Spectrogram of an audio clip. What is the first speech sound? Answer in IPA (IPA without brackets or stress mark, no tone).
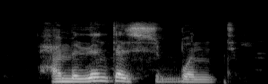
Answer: ħ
